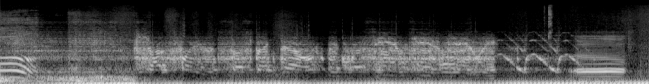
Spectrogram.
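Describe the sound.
An emergency vehicle siren wails with rising and falling sweeps, loud, amid dense background noise and what sounds like muffled voices, with quicker yelping sweeps near the end.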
